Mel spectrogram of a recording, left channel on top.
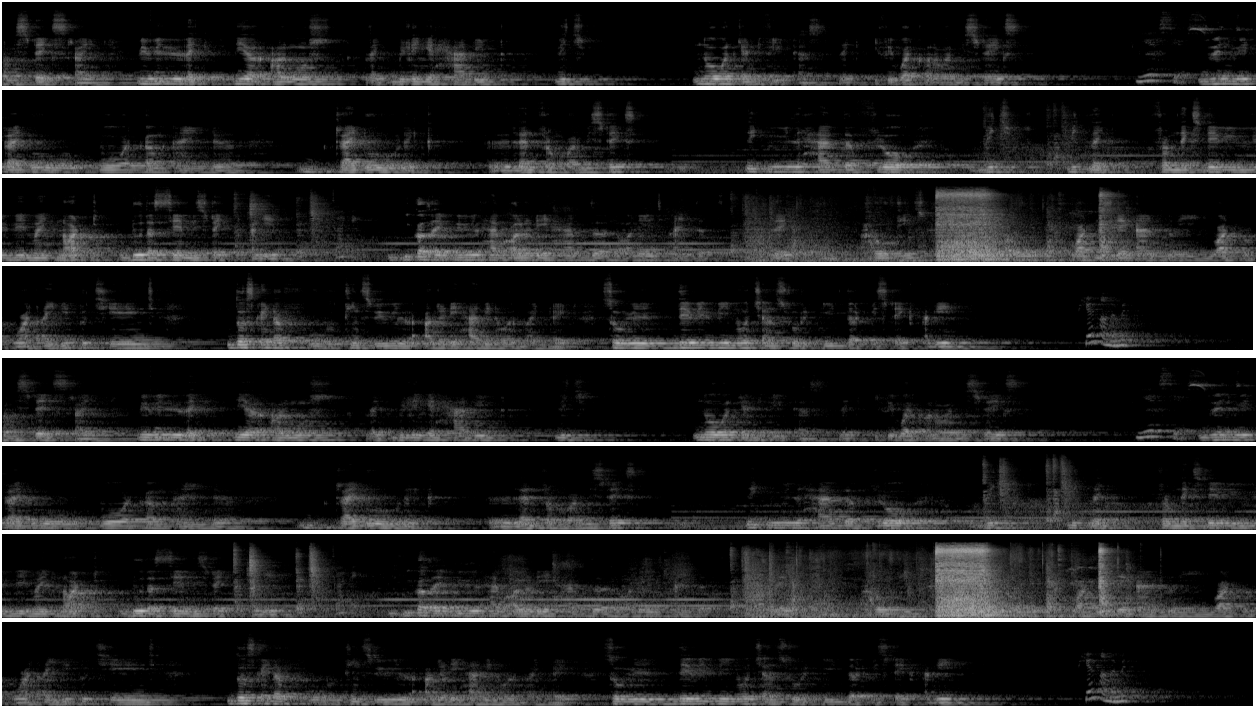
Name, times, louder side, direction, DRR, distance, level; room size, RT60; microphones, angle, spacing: voice 1, 0.0-3.3 3.6-4.9 5.5-5.8 6.9-10.2 12.0-15.1 15.5-16.9 17.4-18.9 19.1-19.4 20.0-21.8 22.2-22.7 23.2-23.7 24.1-28.0 28.9-32.2 32.5-33.0 33.3-39.4 39.9-47.2, left 1 dB, 55° left, 1 dB, 1.1 m, -35 dB
voice 2, 11.3-12.3 28.4-28.7 32.6-32.7 48.4-48.9, equal, ahead, 1 dB, 0.4 m, -42 dB
sound 1, 19.2-36.7, right 7 dB, 55° right, 0.5 m, -33 dB
12.0 x 9.2 x 3.4 m, 2.1 s
head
